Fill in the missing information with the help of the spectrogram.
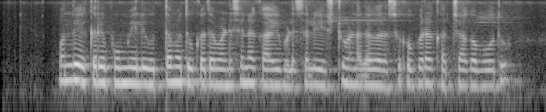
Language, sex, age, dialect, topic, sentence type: Kannada, female, 25-30, Mysore Kannada, agriculture, question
